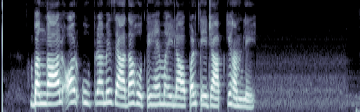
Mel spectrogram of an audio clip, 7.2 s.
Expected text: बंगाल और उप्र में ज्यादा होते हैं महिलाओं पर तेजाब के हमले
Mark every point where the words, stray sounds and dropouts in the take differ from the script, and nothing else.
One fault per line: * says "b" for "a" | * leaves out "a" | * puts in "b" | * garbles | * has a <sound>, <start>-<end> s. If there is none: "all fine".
all fine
